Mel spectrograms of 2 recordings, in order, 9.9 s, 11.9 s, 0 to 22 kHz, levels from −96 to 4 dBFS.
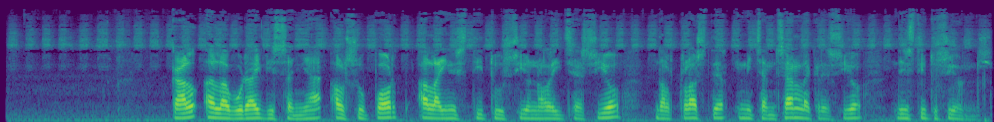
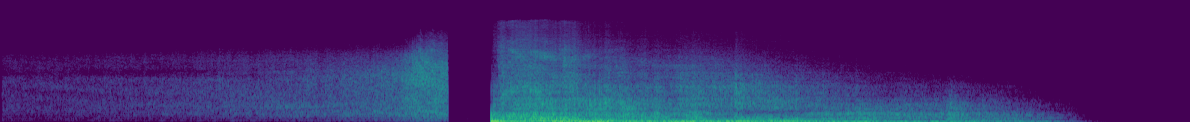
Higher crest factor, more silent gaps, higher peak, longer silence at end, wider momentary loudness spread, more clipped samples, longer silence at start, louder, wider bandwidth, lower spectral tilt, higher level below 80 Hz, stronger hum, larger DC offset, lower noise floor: about the same, 20 dB vs 18 dB; second, none vs 4.70-4.85 s; first, 0 dBFS vs -18 dBFS; second, 0 s vs 1.4 s; about the same, 22 LU vs 24 LU; neither; second, 0.1 s vs 3.45 s; first, -21 LUFS vs -38 LUFS; first, 16 kHz vs 6.6 kHz; second, -4.5 dB/octave vs -7.5 dB/octave; second, -50 dBFS vs -38 dBFS; neither; neither; second, -42 dBFS vs under -90 dBFS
